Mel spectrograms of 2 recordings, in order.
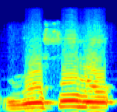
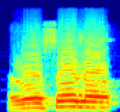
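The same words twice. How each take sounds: First: The vowels are a short, clear u sound. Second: The vowels are drawn toward an o sound. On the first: The speaker calls it right. "रोसोलो मारूफ आवाज है।" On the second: The speaker calls it wrong. "रोसोलो नहीं, रोसोलो क्या है? गलत है, मजहूल आवाज है।"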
